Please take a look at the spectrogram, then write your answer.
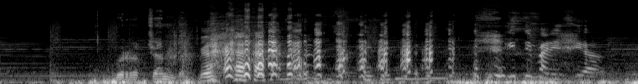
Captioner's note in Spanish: risas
